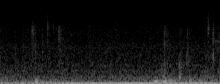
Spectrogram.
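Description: A pause with no speech: a low steady hum under faint room tone.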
